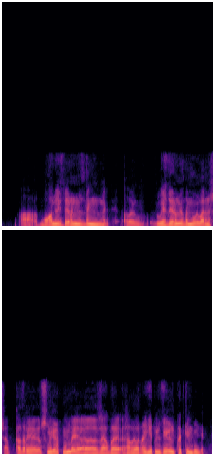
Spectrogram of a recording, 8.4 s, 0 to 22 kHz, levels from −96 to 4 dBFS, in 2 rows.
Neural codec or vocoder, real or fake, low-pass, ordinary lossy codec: codec, 16 kHz, 1 kbps, FreqCodec, larger model; fake; 7.2 kHz; AAC, 48 kbps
